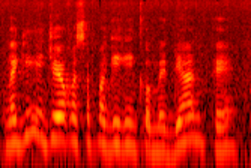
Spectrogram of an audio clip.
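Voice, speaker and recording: Filipino-accented male comedian guest, chatty and animated, light background noise. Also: high-pitched, a little fast, gravelly. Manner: animated joke-telling, mixes English into Filipino, laughs often. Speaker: lawyer and stand-up comedian guest. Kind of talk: casual interview storytelling.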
